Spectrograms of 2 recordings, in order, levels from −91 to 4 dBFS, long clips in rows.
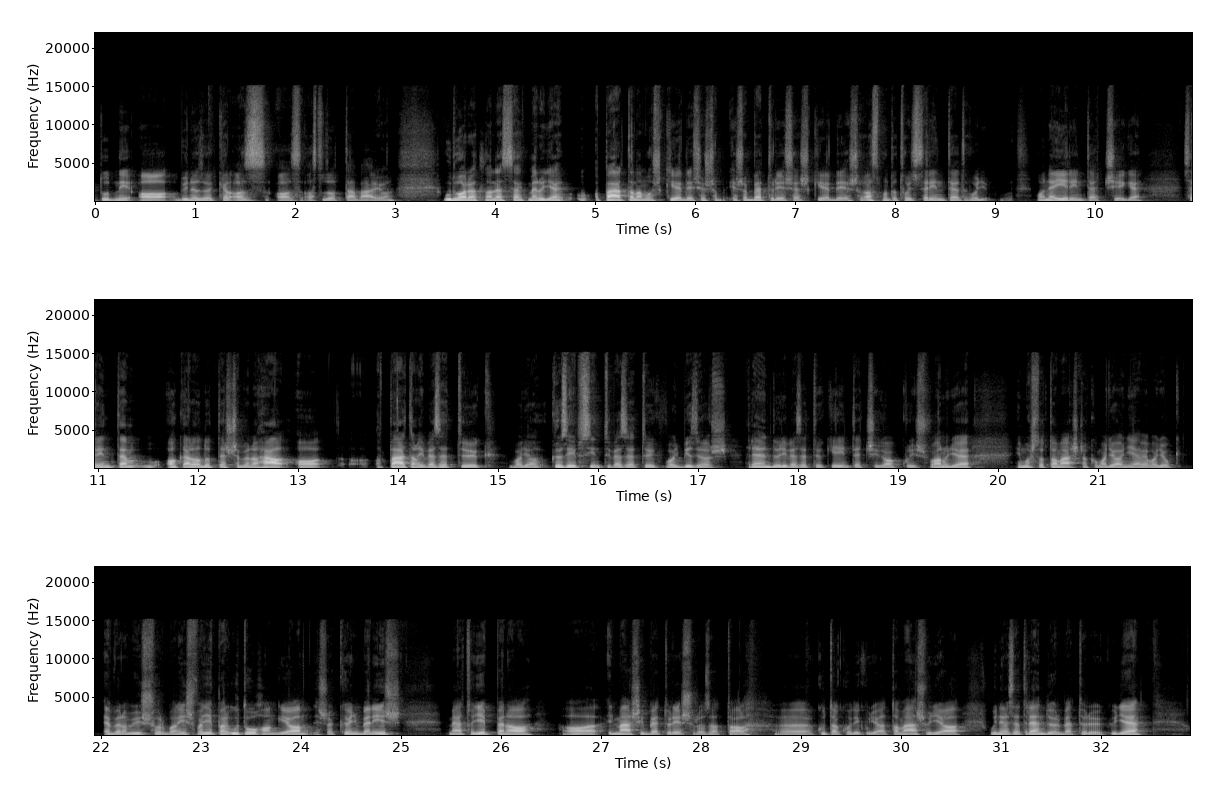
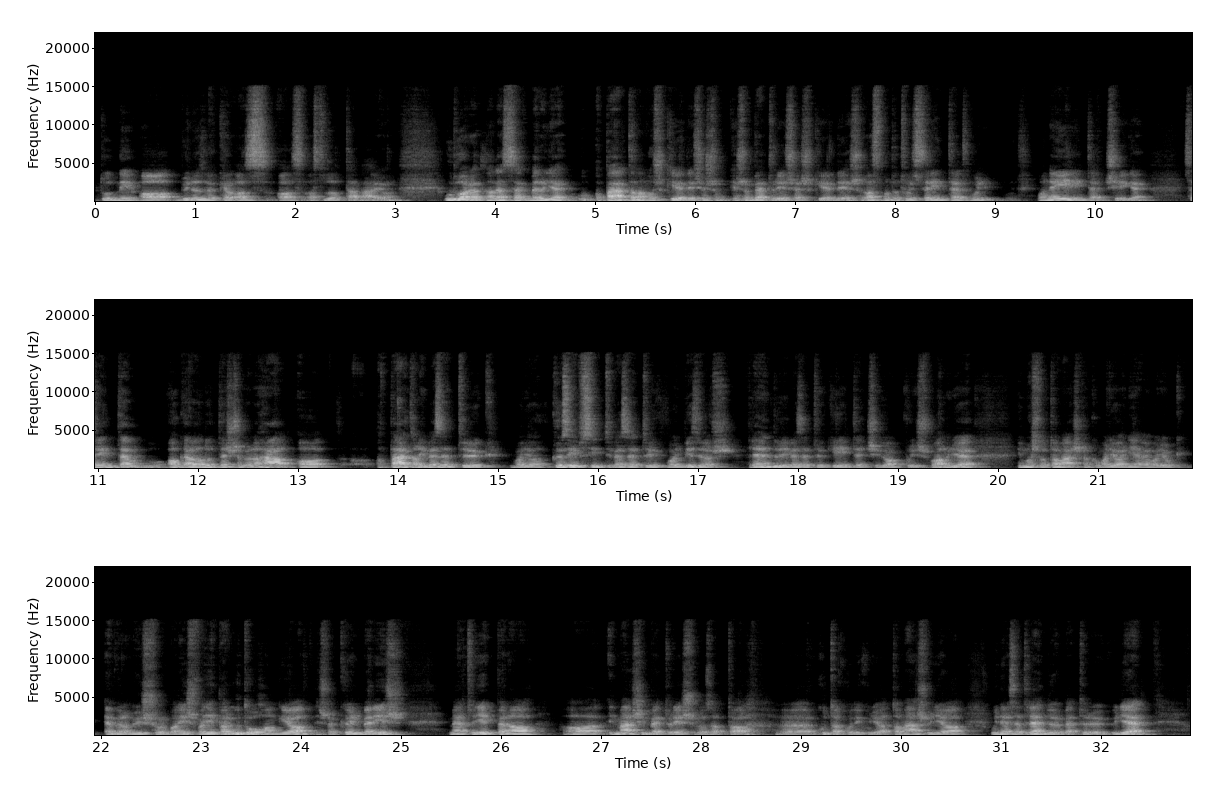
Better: first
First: none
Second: off-mic speech; far // room echo; slight; dies away in 0.3 s

